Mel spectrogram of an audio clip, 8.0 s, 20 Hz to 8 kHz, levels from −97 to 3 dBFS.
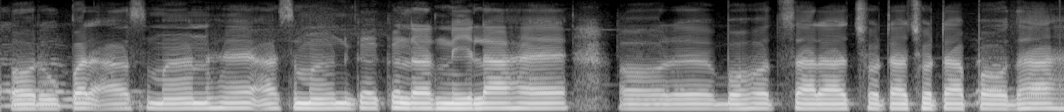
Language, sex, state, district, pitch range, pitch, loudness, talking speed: Hindi, male, Bihar, West Champaran, 125-130 Hz, 130 Hz, -14 LUFS, 115 wpm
